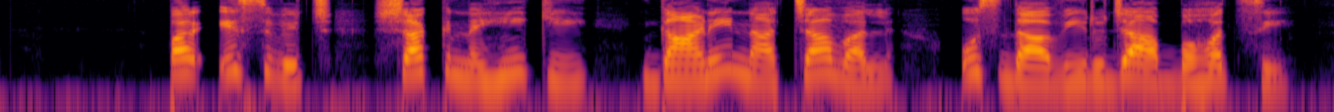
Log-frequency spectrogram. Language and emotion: Punjabi, neutral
